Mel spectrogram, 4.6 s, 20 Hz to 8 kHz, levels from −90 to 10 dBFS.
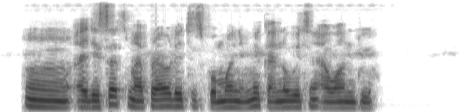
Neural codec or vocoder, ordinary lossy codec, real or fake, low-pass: none; AAC, 32 kbps; real; 7.2 kHz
